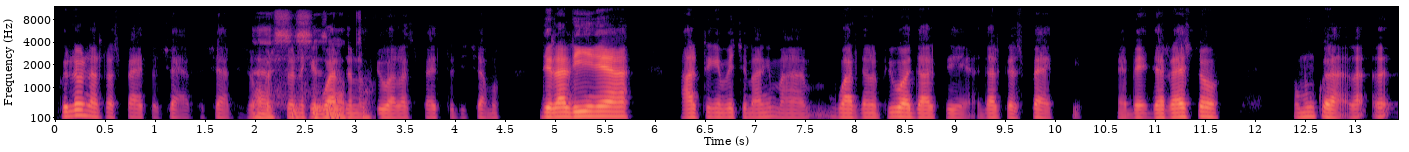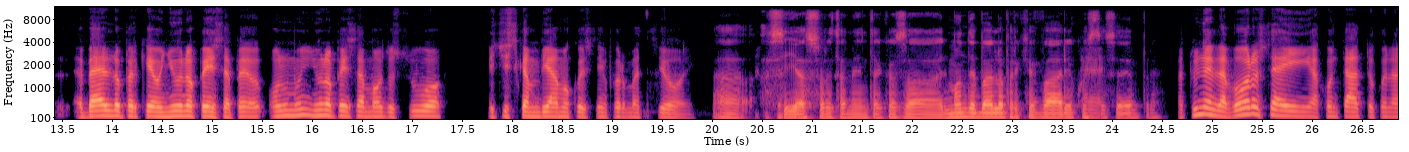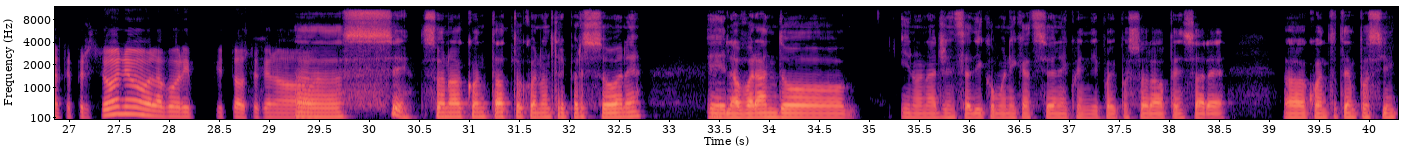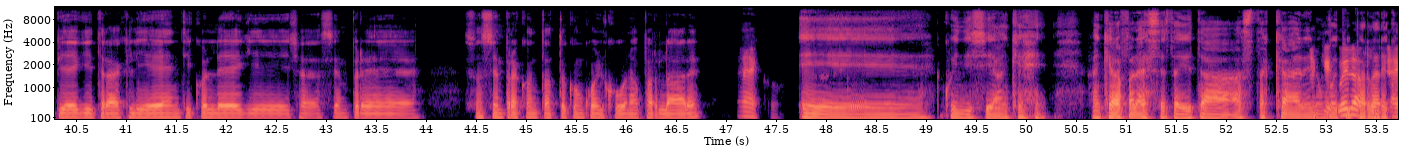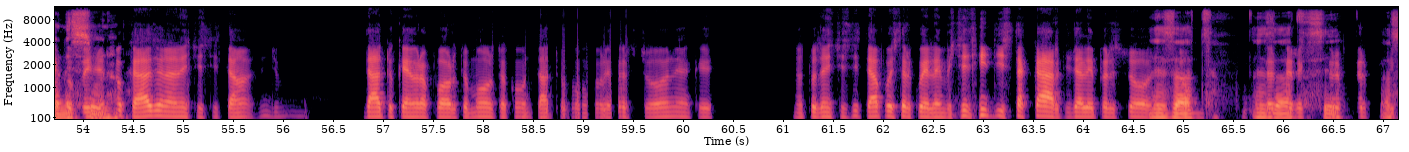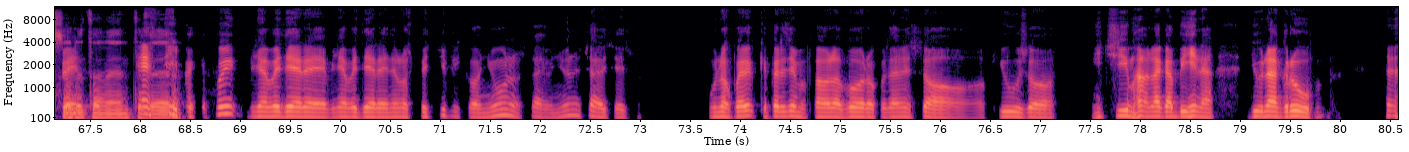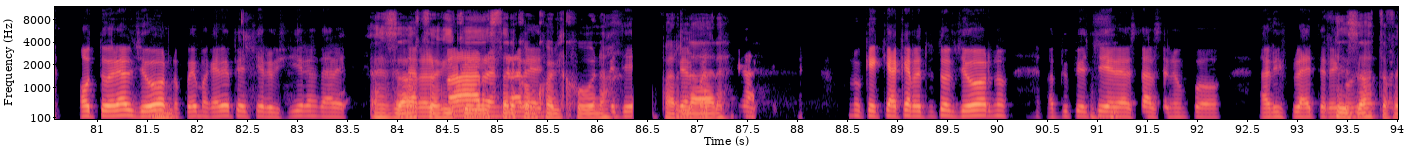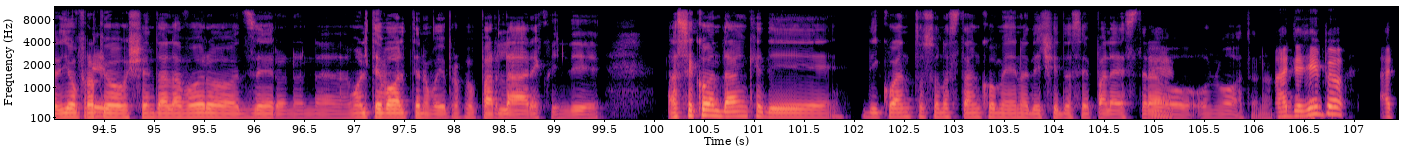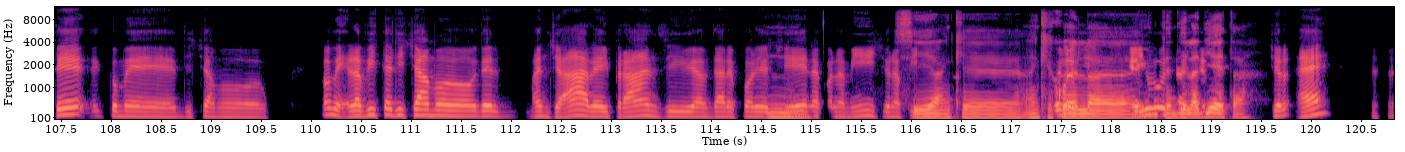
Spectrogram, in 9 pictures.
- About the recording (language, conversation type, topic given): Italian, podcast, Che cosa ti piace fare nel tempo libero per ricaricarti davvero?
- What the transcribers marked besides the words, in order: tapping; chuckle; drawn out: "lavorando"; "cioè" said as "ceh"; drawn out: "Ehm"; unintelligible speech; laughing while speaking: "anche"; "bisogna" said as "bigna"; laughing while speaking: "cima a una cabina"; chuckle; other background noise; other noise; chuckle; chuckle; "proprio" said as "propio"; unintelligible speech; "proprio" said as "propio"; drawn out: "come diciamo"; drawn out: "anche"; "cioè" said as "ceh"; chuckle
